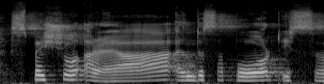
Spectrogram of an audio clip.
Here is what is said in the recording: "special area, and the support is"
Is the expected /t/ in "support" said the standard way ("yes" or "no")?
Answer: yes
